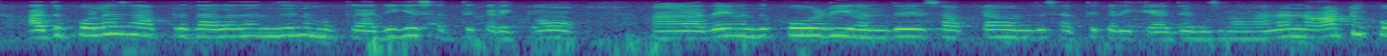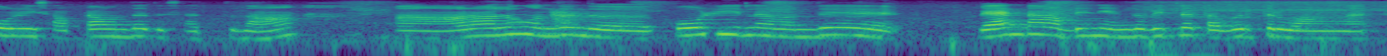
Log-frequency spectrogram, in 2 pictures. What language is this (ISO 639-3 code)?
tam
